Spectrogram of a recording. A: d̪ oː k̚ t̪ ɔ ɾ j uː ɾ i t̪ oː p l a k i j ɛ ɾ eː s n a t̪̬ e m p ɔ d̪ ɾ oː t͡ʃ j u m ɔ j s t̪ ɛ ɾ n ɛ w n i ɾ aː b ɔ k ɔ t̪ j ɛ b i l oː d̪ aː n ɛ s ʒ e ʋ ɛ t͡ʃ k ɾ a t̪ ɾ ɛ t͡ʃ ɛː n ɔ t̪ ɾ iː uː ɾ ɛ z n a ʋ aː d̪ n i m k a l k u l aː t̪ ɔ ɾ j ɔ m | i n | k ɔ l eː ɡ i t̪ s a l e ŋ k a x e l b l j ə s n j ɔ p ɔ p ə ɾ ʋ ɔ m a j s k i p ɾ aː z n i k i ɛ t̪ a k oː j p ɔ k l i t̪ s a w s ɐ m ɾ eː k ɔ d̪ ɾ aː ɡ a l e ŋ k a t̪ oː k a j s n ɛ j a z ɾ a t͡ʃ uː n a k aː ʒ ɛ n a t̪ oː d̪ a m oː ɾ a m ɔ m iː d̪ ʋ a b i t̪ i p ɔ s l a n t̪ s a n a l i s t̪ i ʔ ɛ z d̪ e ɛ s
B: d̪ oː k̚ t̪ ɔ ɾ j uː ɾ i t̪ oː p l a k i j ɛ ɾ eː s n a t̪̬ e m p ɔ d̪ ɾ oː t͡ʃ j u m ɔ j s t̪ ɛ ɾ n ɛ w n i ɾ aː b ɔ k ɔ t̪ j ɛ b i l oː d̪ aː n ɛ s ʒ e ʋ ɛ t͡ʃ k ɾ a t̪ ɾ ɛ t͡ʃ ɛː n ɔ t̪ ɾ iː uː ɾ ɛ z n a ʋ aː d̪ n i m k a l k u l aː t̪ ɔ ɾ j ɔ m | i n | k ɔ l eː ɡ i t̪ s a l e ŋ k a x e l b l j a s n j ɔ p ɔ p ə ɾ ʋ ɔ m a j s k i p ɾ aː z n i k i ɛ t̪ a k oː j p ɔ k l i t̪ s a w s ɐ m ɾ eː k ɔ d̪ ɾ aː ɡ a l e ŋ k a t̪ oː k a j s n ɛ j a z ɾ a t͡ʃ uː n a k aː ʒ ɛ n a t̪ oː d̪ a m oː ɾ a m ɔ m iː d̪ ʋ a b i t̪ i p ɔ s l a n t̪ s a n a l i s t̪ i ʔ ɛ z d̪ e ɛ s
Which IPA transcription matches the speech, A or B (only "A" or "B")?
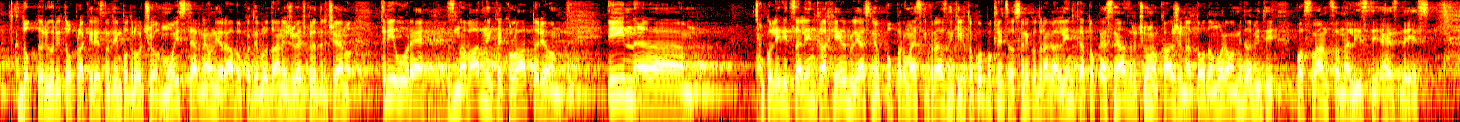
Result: B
